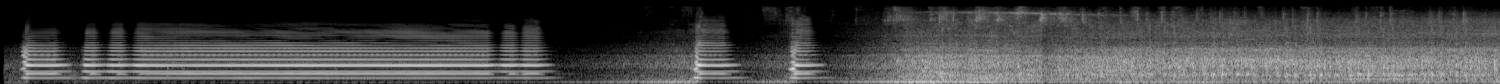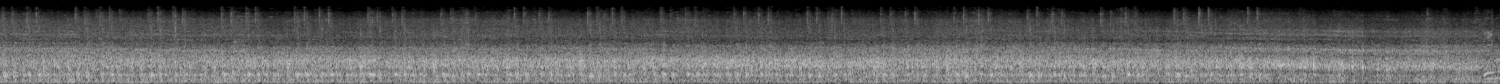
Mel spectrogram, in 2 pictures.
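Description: WDP4D diesel locomotive's multi-tone air horn: a long blast of about five seconds that starts in short stutters, then two short blasts. The train then passes at high speed, its coaches rushing over the rails with steady wheel clatter.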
